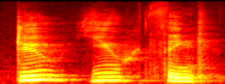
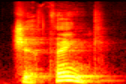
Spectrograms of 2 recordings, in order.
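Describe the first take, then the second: First: Each word is pronounced fully and clearly. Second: 'Do you' blends into a single j sound. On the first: "Make every word as clear as you can" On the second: "They usually change it into a simple j sound, like this"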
